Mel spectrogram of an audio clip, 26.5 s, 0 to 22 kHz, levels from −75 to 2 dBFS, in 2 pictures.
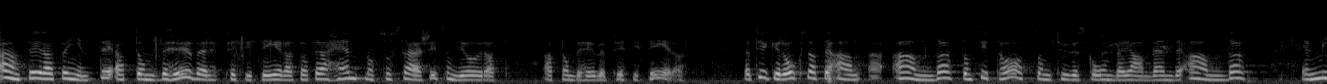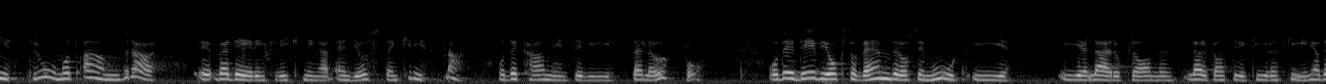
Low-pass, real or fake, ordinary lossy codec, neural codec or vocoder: none; real; none; none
